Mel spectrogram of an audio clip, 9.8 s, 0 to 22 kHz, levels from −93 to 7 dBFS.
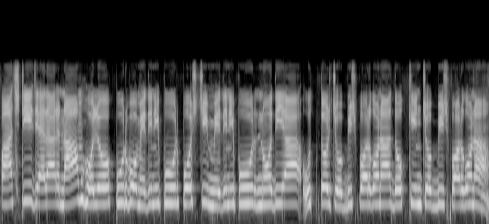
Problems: none marked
